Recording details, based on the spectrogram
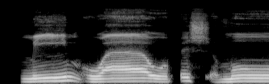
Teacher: এক আলিফ টেনে ঠোঁট গোল করে পড়তে হবে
